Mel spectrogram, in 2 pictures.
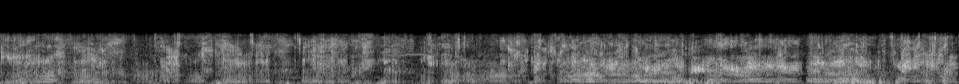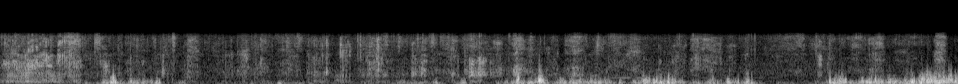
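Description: A Boston Terrier gives rough, throaty growls broken by short, sharp barks and yips.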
